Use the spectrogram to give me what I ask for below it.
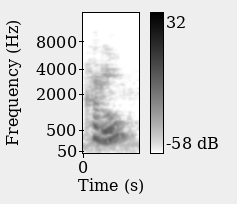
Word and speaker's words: Cuttle: Now, this is a video of Sifu Brian Cuttle, or as he pronounces it, Sifu Cuddle.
